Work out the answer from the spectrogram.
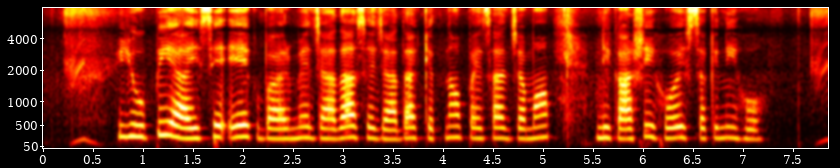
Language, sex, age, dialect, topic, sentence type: Maithili, female, 18-24, Angika, banking, question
